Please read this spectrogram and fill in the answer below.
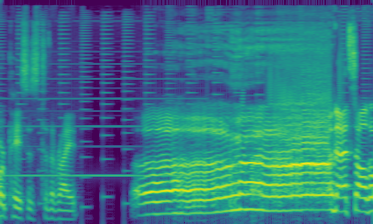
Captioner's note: long guttural groan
